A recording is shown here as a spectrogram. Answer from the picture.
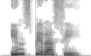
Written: inspirasi

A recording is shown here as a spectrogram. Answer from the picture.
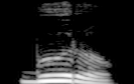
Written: buruk

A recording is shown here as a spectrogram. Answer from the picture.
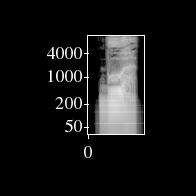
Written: buat

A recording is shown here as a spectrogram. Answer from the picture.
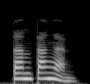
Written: tantangan

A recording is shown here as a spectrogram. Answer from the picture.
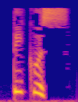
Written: tikus

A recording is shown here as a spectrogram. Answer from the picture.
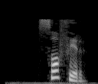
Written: safir

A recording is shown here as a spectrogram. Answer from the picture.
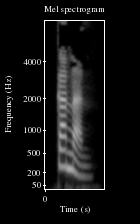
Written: kanan

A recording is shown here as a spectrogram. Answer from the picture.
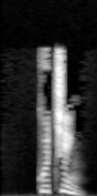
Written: kucing

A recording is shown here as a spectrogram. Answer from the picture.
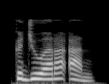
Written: kejuaraan

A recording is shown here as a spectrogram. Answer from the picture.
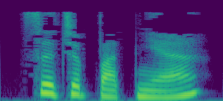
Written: secepatnya

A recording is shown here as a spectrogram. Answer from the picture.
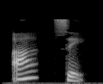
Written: ac

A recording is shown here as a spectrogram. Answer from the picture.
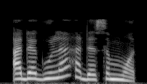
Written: ada gula ada semut

